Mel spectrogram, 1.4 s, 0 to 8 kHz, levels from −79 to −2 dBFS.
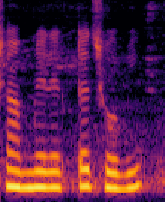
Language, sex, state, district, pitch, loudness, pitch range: Bengali, female, Tripura, West Tripura, 230 Hz, -12 LUFS, 230-245 Hz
